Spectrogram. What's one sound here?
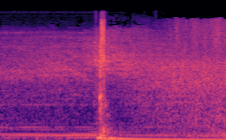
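A sudden whoosh sounds as a figure leaps into the air.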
